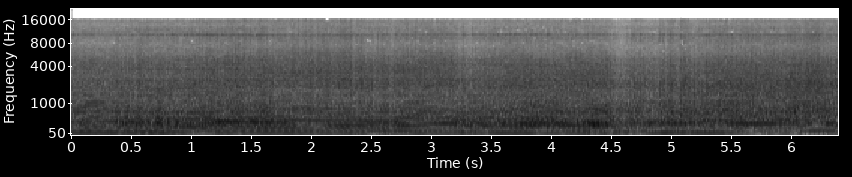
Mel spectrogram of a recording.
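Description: Electric drill spinning a step drill bit through the sheet-metal roof to cut a 26 mm hole, the motor pitch rising and falling as the bit works, then stopping abruptly at the end.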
